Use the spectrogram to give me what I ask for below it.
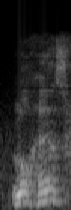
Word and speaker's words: Luhansk: leste onde fica Donetsk, Luhansk ou Lugansk, né? Você tem ali uma questão de pronúncias, que são essas áreas que desde 2014 se autoproclamaram repúblicas independentes da Ucrânia, né?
